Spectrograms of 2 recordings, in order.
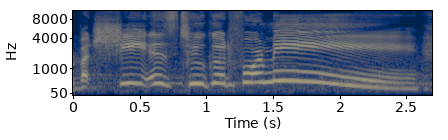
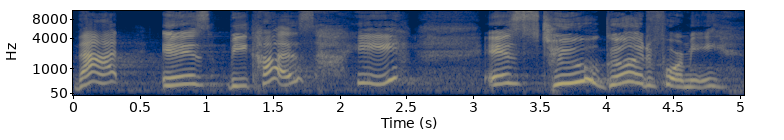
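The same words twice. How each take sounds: First: Slow, weighted stress on too, a touch of a mock sob; mock mournful stress. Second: Slow, weighted stress on too; dramatic slow stress. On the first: Ex voiced by the comic, slow mock-sad stress on too. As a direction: drag out but she is too good for me. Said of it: "imitates Daddy's reply". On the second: Retold or imitated. Mum stalling her daughter, drawn-out stress on too. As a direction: stretch out is too good for me. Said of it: "great question".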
